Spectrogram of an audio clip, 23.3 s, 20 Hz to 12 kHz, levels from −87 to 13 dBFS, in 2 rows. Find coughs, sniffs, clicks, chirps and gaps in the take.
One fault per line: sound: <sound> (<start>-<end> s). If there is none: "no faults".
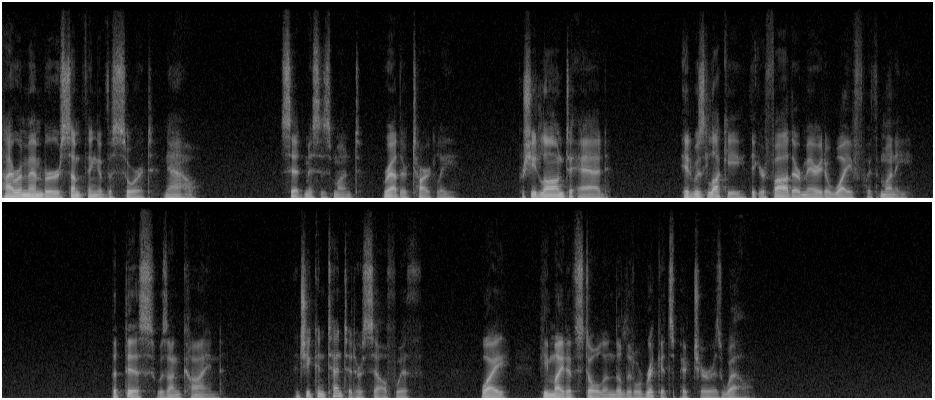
no faults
